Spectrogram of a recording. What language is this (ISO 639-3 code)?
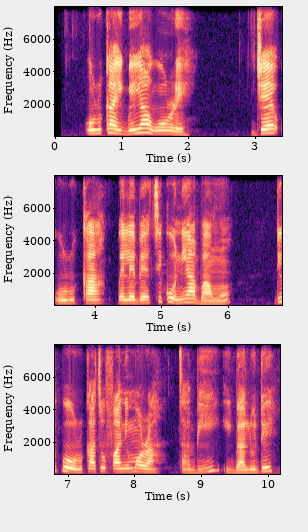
yor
